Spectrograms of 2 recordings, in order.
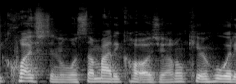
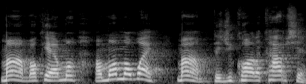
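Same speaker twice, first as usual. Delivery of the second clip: urgent, pitched-up calling voice; 7 semitones higher than usual. Showing how to call Mom while she's screaming, like rushing to the rescue. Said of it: "say it in a way that's like you're on your way".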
